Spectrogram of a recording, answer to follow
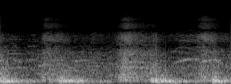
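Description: Marching parade drum band playing: bass drum beats about twice a second with cymbal or snare hits between them.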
